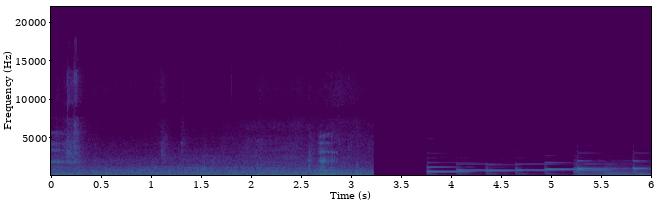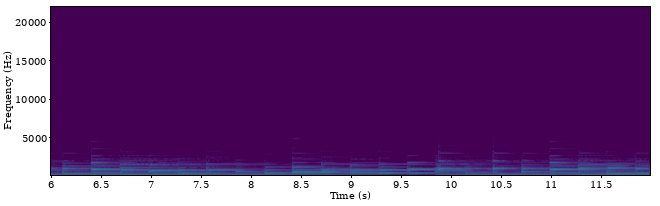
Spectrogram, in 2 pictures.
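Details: A short burst of rustling noise, a brief silence, then gentle electric piano music playing steadily, with no animal voice.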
